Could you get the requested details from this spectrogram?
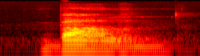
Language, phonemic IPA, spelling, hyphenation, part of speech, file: Dutch, /ˈbaːlə(n)/, balen, ba‧len, verb / interjection / noun, Nl-balen.ogg
- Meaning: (verb) 1. to be annoyed, frustrated or fed up 2. to be bored; to be mildly annoyed through having nothing to do; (interjection) too bad, that sucks; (noun) plural of baal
